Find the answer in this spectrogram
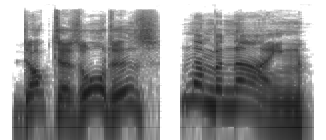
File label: call doctors orders 9, Bingo Calls; Bouncy Bingo Balls; Eyecon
